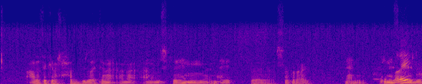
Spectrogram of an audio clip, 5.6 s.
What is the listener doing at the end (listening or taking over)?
listening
